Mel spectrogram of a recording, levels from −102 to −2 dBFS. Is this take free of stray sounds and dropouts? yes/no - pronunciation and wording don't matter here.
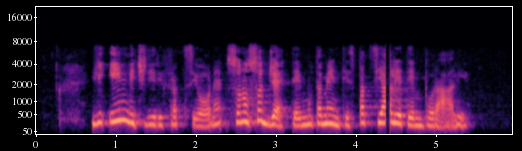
no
